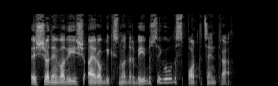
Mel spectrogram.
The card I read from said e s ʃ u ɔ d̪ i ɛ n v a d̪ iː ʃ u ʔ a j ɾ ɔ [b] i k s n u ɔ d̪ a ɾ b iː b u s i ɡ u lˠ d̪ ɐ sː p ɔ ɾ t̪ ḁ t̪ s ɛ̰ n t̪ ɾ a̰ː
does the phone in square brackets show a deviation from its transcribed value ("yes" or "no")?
no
